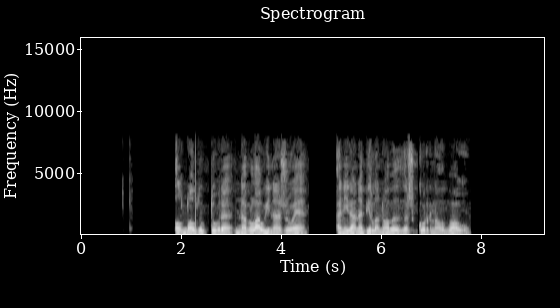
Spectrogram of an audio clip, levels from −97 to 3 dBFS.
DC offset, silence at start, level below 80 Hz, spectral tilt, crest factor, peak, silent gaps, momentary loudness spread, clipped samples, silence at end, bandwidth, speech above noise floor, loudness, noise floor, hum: under 0.1%; 1.9 s; -60 dBFS; -6.5 dB/octave; 18 dB; -2 dBFS; 4.57-5.10 s; 8 LU; under 0.1%; 1.55 s; 7.8 kHz; over 72 dB; -19 LUFS; under -90 dBFS; none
